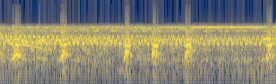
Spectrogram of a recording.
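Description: Several vehicle sirens warbling at once in a motorcade, with about six sharp cracks spaced unevenly through it.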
